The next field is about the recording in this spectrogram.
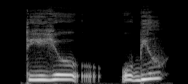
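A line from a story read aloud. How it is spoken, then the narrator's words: Hoarse strained question. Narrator (Russian): сорванным голосом спросила она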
